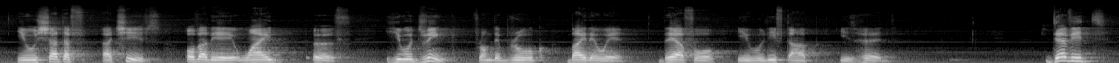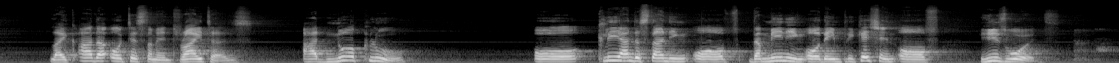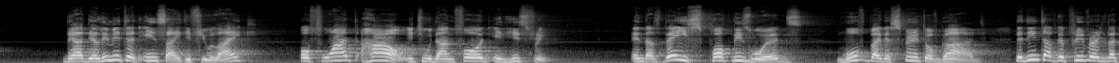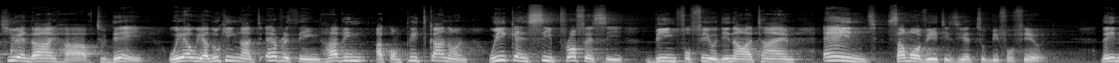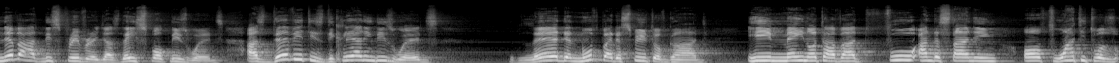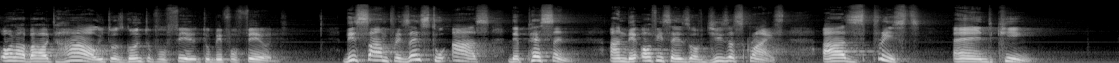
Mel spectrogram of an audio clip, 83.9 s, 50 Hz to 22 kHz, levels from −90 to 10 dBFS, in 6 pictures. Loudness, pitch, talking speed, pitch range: -15 LUFS, 165 Hz, 125 wpm, 135-210 Hz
